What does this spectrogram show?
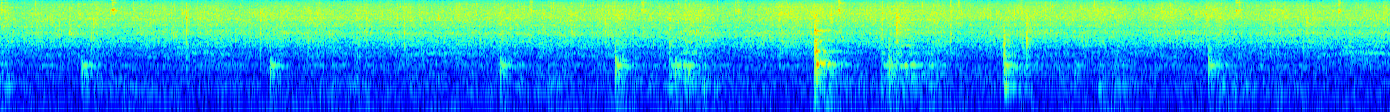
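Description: Chopped onions and garlic sizzling in hot oil in a nonstick pan while being stirred, a steady hiss with irregular clicks and scrapes of the spatula against the pan, one sharper tap about four seconds in. The onions are being sautéed until they soften and colour.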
